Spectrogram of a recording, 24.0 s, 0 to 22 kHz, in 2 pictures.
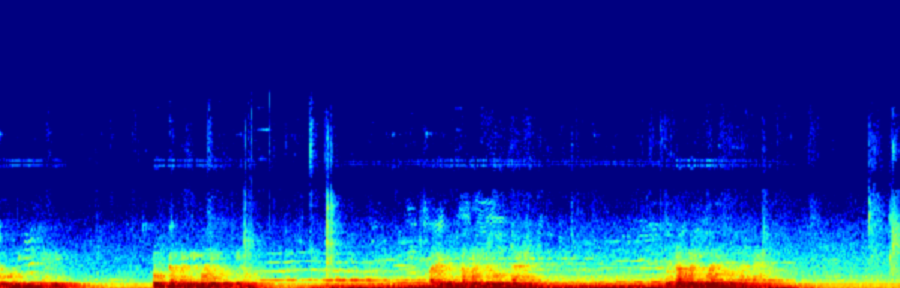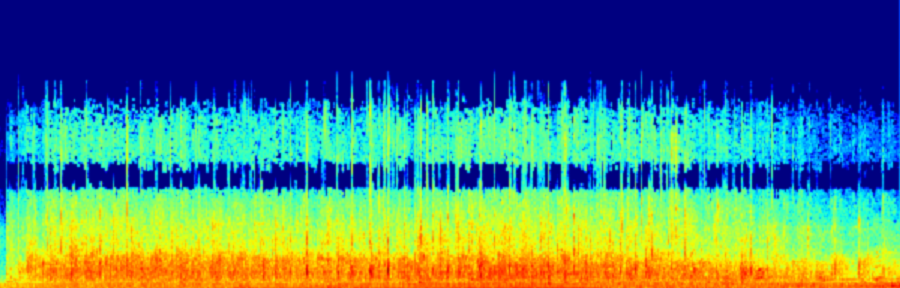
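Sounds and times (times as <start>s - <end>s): audience applauding: 11.6s - 24.0s.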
